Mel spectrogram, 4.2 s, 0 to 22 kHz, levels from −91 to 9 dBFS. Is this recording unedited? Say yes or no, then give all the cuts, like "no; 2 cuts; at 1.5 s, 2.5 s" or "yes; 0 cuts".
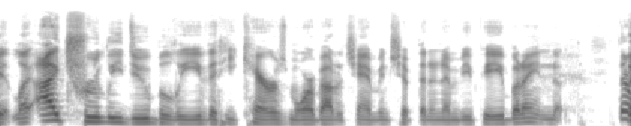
yes; 0 cuts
